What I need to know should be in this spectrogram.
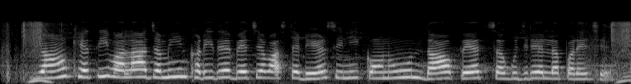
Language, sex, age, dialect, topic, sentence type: Maithili, female, 18-24, Angika, agriculture, statement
